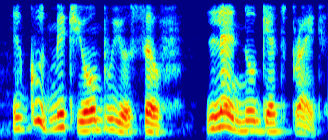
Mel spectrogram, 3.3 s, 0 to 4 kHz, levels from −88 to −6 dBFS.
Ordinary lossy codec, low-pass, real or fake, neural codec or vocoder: none; 3.6 kHz; real; none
